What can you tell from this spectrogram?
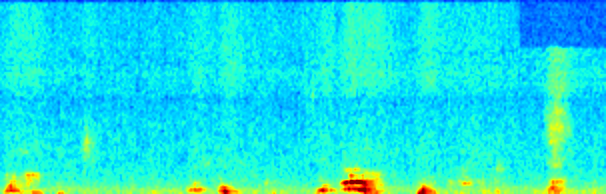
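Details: Five-week-old Cavalier King Charles Spaniel puppies in Daisy's puppy pen indoors give a string of soft, short whimpers and grunts, some rising into a brief higher squeal, with breathy snuffles between them.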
